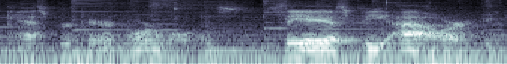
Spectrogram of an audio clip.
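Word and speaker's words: Caspar: paranormal research team called Casper paranormal CA SP our in case you're wondering though it's not spelled like cartoon just sounds the same so you actually go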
